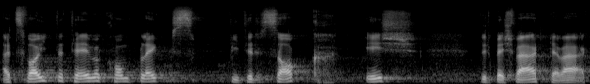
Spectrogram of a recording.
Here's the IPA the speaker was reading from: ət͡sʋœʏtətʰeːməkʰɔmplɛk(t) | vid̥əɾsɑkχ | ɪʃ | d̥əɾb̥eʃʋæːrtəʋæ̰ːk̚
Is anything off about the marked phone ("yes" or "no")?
yes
